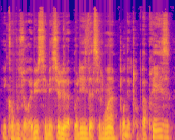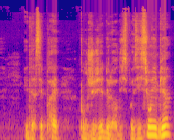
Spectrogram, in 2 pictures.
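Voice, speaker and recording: A man's voice: medium pitch, mellow, breathy edge. A man voicing a suave, mysterious nobleman who talks in a teasing, insistent, emphatic way in an audiobook. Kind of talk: audiobook character reading.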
